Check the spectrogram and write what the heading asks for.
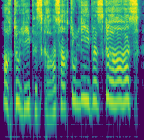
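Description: A man voicing a panicky female sheep who squeals in a very high voice. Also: a little slow, no room sound, clean studio sound. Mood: squealing panic.

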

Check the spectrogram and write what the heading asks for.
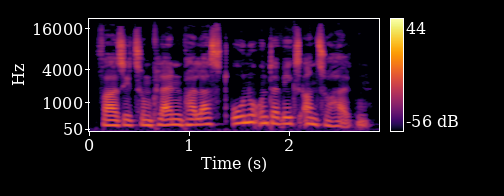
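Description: Woman voicing a storybook villain, man, low voice, quiet menace, dry close sound. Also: a little fast, no echo, natural voice. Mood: commanding. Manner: low and hushed, commanding. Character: cold commanding powerful man, quiet menace.

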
